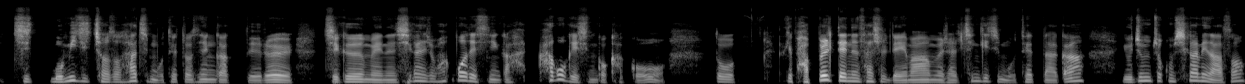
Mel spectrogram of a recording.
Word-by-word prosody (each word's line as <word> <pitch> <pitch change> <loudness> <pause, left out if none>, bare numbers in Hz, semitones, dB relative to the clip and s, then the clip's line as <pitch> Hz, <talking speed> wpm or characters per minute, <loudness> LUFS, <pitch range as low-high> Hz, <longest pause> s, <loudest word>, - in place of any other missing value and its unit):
지 130 - +6 0.2
몸이 130 +9 -1
지쳐서 130 -5 +3
하지 130 +2 -1
못했던 110 +3 -9
생각들을 105 -2 -2 0.3
지금에는 115 -4 +1
시간이 160 +9 +3
좀 135 -2 -9
확보됐으니까 140 - -2
하 - - -8
하고 - - -1
계신 - - -1
것 - - -8
같고 - - -9 0.5
또 120 -3 -6 0.4
그렇게 - - -7
바쁠 205 +1 +7
때는 165 -6 +6
사실 135 -2 -1
내 95 -1 0
마음을 105 0 -2
잘 100 0 -6
챙기지 150 - -3
못했다가 105 - -4 0.4
요즘 170 +10 0
쪼끔 160 -2 -5
시간이 170 +2 +6
나서 155 +3 -2
120 Hz, 330 characters per minute, -25 LUFS, 105-150 Hz, 0.5 s, 바쁠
